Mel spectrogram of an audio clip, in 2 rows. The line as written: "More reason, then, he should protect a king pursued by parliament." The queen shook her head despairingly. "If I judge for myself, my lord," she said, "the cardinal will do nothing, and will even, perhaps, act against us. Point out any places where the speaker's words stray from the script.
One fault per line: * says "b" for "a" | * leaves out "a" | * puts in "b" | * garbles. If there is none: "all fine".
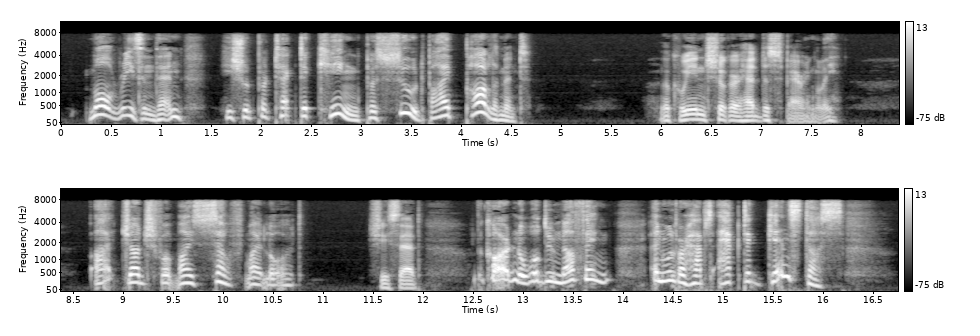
* leaves out "If"
* leaves out "even"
